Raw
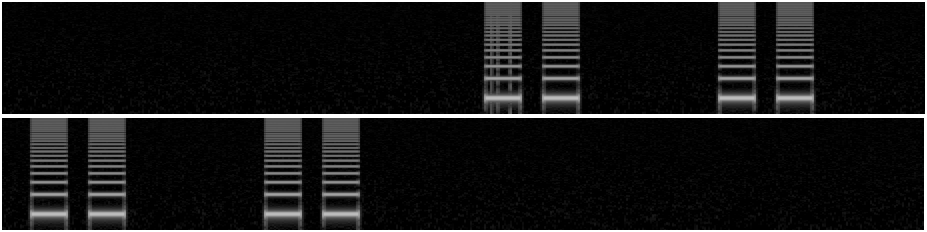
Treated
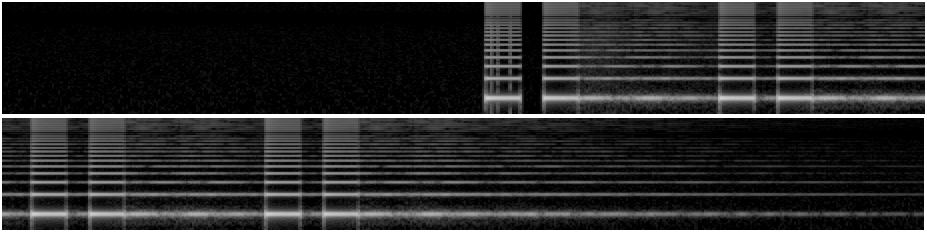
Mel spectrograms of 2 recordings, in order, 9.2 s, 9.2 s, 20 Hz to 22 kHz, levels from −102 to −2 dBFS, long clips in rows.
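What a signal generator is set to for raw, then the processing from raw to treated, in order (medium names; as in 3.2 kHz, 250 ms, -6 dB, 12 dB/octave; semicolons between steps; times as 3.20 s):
beep pattern square 490 Hz, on 0.18 s, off 0.11 s, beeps 2, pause 0.70 s, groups 4, -29.5 dBFS
peaking EQ 13 kHz -12.5 dB 0.22 oct; transient shaper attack +7 dB, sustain -2 dB; on a send: echo that smears into a reverb 512 ms, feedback 45%, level -11 dB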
